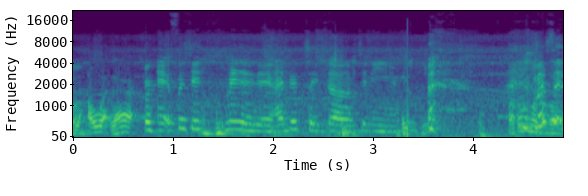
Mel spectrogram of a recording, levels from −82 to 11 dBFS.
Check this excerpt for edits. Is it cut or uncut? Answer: cut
